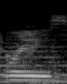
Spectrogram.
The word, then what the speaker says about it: Rory: Rory's 10. 10 years old. And these are 11. 11 years old. Golden Doodles, right? Golden Doodles. Minis. And speaking of Rory, it would rhyme with Tori, your wonderful Right.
